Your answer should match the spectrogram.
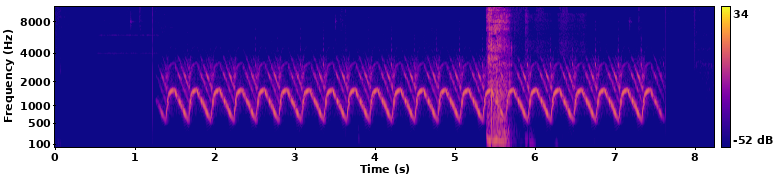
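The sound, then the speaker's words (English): A loud emergency siren warbles in a rapid, steady yelp for about six seconds before cutting off, with a single cough breaking in partway through. “Grooving out to the siren again, huh”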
